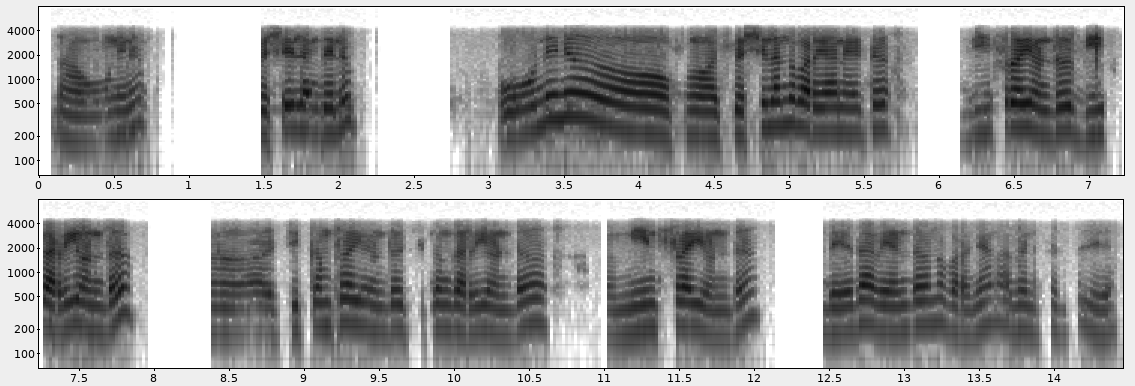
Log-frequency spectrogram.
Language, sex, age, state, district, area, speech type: Malayalam, female, 45-60, Kerala, Pathanamthitta, rural, conversation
